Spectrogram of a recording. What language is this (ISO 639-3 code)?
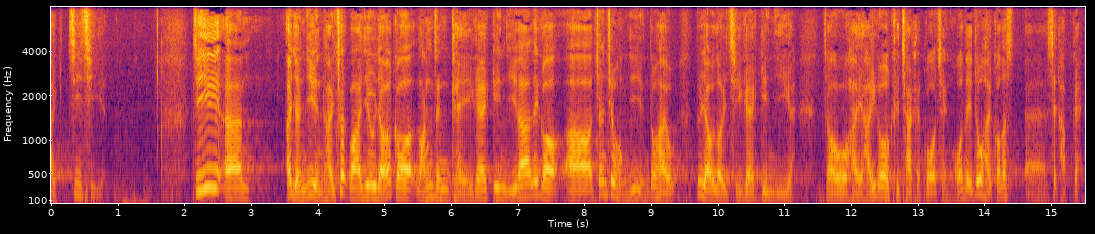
yue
